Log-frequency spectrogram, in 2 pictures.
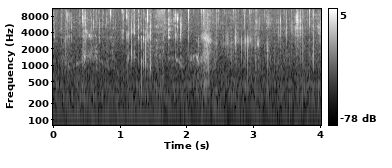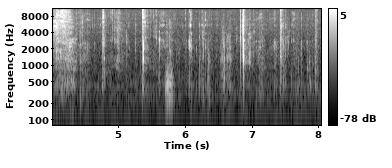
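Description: Close-miked eating of a thin-crust pizza slice: wet chewing with crisp crunches of the crust, and a louder bite about four seconds in.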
